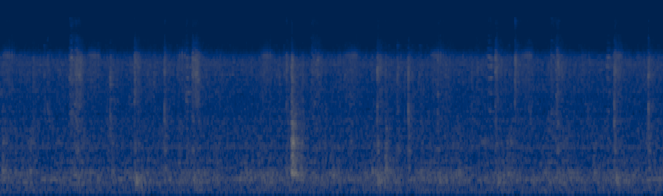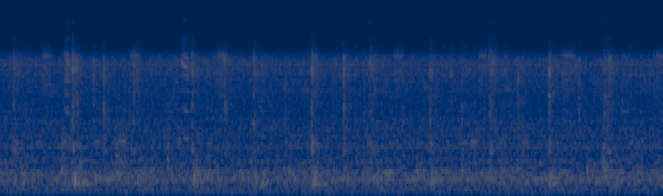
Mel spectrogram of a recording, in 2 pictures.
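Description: Footsteps thud steadily on a running treadmill.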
